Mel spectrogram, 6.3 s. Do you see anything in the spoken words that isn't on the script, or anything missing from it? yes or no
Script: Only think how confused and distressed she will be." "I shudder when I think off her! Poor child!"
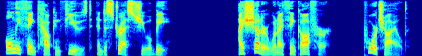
no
